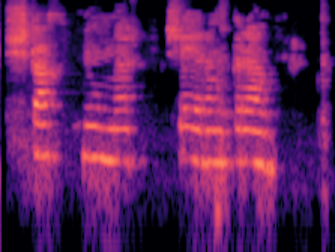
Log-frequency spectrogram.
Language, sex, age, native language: Icelandic, male, 6, Icelandic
